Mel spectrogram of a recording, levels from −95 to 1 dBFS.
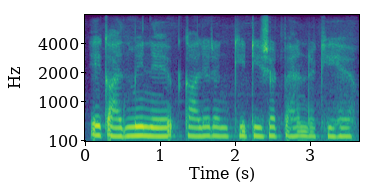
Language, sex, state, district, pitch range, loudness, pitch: Hindi, female, Uttar Pradesh, Lucknow, 195-205 Hz, -16 LUFS, 200 Hz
